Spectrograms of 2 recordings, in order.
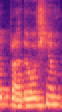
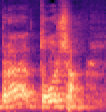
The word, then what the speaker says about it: Pradosha: What is the significance of doing the Pradosham Puja on Trayodashi and also Nitya Pradosham? Can you talk about it and the importance of that? Pradosha, it can be pronounced in two ways. Pradosha and Pratosha.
